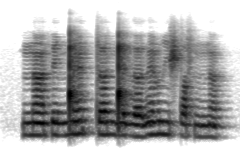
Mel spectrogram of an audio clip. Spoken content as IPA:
n ã θ e ŋ͡ǃ ɛ̃ tː ɐ ŋ͡ǃ ɛ ð ɐ ð ɛ̃ β i ʃ d a sˤ nː ɐ̃

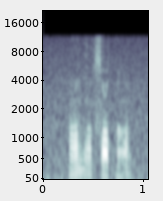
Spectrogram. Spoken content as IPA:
ə̃ dˤ ã sˤ i tˤ ũ

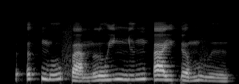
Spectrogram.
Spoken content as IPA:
ʔ ə˦˥ k̚ m u˧˥ f a˨˩˨ m l u˧˥ j ɲ ɨ˧˥ ŋ ʔ a˧ j ɗ ə˨˩˦ m v ɨ˨˩

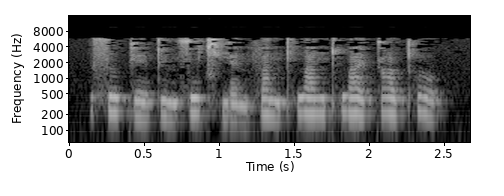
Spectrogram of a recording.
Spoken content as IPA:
s ɹ̩˥ k e˧˥ ɪ̯ t̪ y˨˩ n s u˥˩ t͡ɕʰ j ɛ˨˩ n f a˥˩ n t̪ʰ w a˥ n t̪ʰ w a˥˧ ɪ̯ k ɑ˥˧ ʊ̯ t̪ʰ ɤ˥˩

